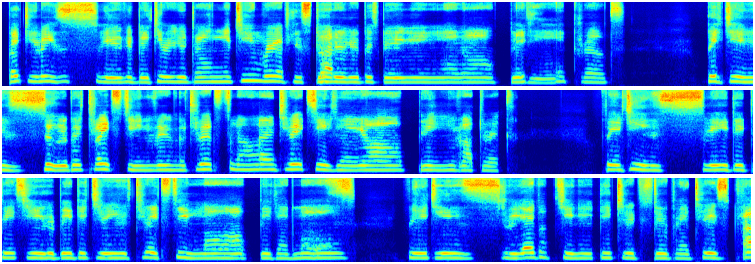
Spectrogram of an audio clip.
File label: a bold voice saying, announcer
